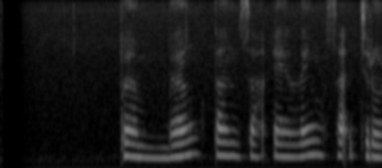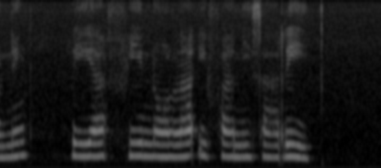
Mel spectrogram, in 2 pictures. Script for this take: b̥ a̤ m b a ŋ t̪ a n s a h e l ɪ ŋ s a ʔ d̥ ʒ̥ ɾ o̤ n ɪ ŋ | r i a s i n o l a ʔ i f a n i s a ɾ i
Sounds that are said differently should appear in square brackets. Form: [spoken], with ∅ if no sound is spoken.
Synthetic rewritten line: b̥ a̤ m b a ŋ t̪ a n s a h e l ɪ ŋ s a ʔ d̥ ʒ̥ ɾ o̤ n ɪ ŋ | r i a [f] i n o l a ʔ i f a n i s a ɾ i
